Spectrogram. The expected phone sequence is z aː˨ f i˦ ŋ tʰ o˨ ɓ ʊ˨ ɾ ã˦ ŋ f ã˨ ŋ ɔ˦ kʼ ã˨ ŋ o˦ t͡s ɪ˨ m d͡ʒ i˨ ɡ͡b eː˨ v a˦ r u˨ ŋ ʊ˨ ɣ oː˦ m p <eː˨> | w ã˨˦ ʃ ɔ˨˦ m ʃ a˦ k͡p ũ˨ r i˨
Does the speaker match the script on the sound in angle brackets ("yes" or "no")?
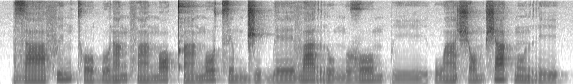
no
